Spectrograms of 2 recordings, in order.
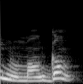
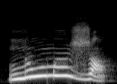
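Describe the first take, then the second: First: The verb has a hard g sound. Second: The verb has a soft j sound. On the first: The speaker calls it wrong. "ça va se prononcer nous manguons et c'est faux" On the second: The speaker calls it right. "j'ai ajouté un E"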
